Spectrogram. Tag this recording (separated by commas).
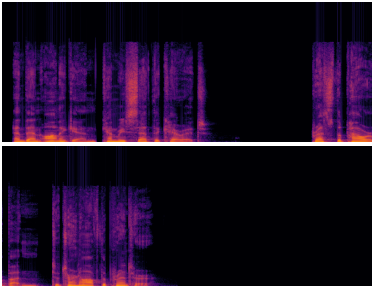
Speech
